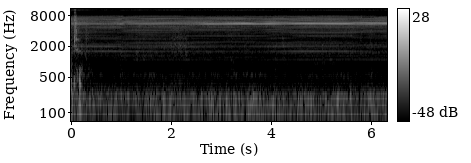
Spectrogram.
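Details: Engine idling with an uneven, stumbling low thump, running rough as if one cylinder is missing; misfire stopped after an injector was replaced.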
